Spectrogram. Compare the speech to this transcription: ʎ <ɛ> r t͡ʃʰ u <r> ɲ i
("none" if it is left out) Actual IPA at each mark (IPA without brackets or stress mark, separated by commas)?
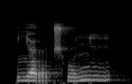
ɛ, none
